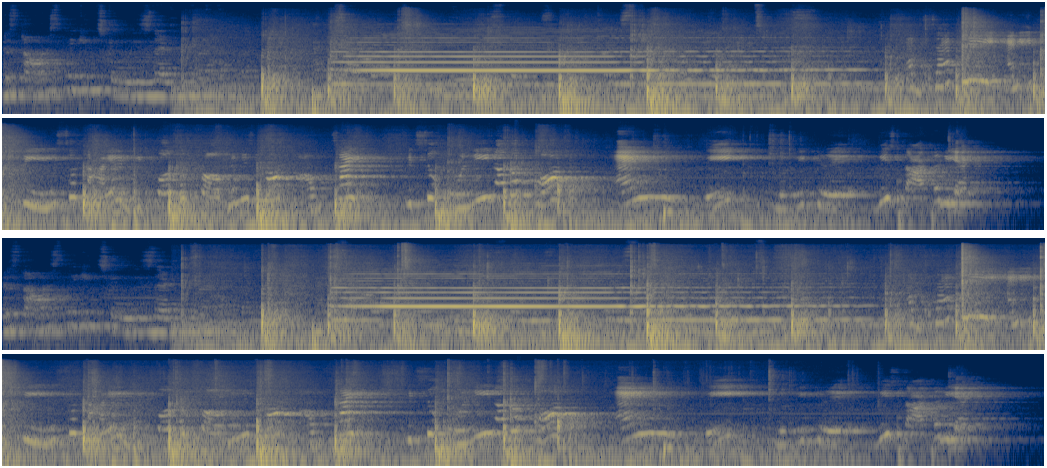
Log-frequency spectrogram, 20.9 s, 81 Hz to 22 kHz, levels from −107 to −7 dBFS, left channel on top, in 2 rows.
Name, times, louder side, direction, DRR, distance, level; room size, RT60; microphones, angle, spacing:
voice 1, 0.0-2.7 3.1-7.8, equal, 85° left, -3 dB, 7.0 m, -56 dB
sound 1, 1.7-19.2, right 1 dB, 90° right, 3.3 m, -45 dB
Wind instrument woodwind instrument, 3.3-8.7, right 1 dB, 10° right, 4.1 m, -39 dB
voice 2, 9.0-10.3 10.6-14.0 14.7-16.0 16.6-17.2 17.5-17.8 18.2-20.1, left 2 dB, 30° left, 5 dB, 1.0 m, -44 dB
22.5 x 7.7 x 8.2 m, 1.2 s
head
